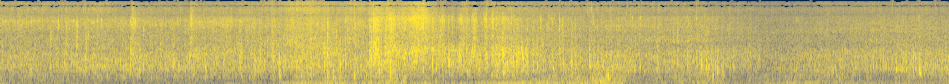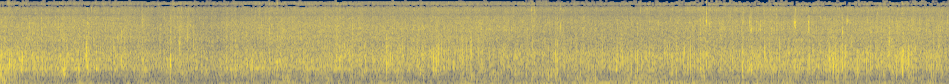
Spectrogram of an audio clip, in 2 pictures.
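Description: Vehicle driving on a gravel road: tyres crunching and crackling over the gravel, with the engine running underneath. It gets louder for a few seconds about a quarter of the way in, then settles back.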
